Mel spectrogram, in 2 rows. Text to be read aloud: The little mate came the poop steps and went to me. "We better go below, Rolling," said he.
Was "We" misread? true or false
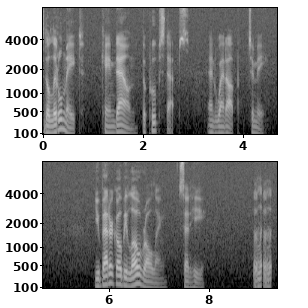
true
